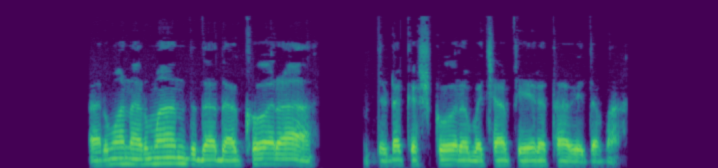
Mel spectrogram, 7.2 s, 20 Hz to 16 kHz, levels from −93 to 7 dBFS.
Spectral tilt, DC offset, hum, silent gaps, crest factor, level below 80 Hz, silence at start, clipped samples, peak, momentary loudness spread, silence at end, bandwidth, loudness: -7.5 dB/octave; under 0.1%; none; 3.22-3.63 s; 16 dB; -54 dBFS; 0.9 s; under 0.1%; -2 dBFS; 7 LU; 1 s; 11 kHz; -16 LUFS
